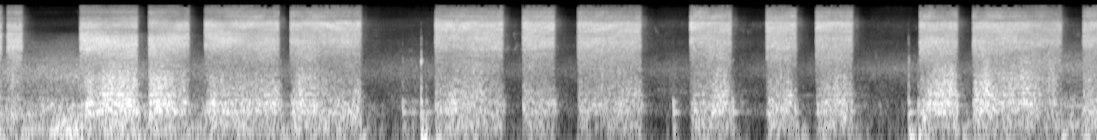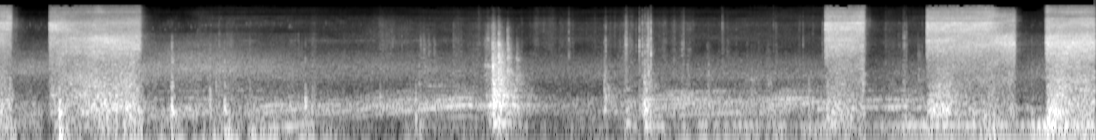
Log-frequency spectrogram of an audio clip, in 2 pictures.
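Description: Primer being sprayed onto a truck body in repeated bursts of hiss, each starting and stopping sharply with a trigger pull, many short and some a second or two long. The spraying pauses for about ten seconds in the middle, with a single click in the pause, and starts again near the end.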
